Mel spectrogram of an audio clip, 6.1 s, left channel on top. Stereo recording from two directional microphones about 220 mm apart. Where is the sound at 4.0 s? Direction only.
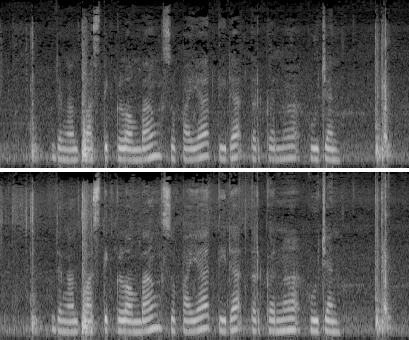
15° right (ahead or behind).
